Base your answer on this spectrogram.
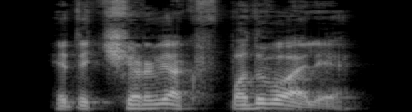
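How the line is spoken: Angry, accusing. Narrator (Russian): злобно сообщила она, словно я был виновником всех ее несчастий

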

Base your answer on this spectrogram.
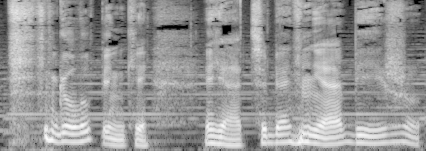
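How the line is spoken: Laughing. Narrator (Russian): рассмеялась Настена

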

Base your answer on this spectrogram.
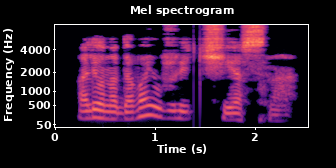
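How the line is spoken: Sighing. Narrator (Russian): вздохнула я

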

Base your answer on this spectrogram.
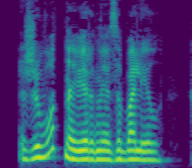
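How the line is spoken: Snorting, wry. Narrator (Russian): хмыкнул Крапивин

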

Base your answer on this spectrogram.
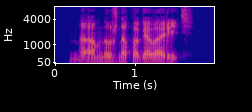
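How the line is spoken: Stern. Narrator (Russian): строго сказал он

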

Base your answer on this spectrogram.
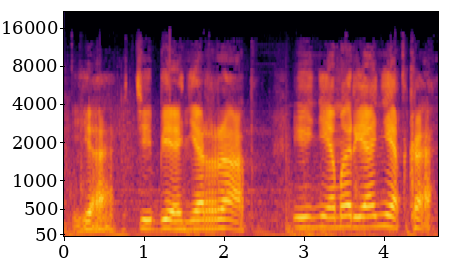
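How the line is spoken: Growled. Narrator (Russian): зарычал Эйдолан

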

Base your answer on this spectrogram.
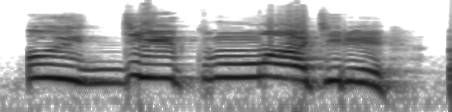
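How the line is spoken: Young man screaming frantically. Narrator (Russian): заорал истошно парень

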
